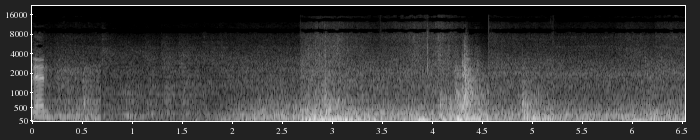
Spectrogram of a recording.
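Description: JCB telehandler's diesel engine running, getting much louder about halfway through as the machine works its bucket to tip a load of farmyard dung into a trailer.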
